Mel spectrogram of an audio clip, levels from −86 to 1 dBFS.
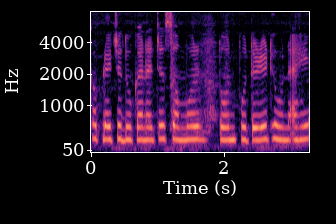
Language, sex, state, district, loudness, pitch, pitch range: Marathi, female, Maharashtra, Chandrapur, -24 LUFS, 275 Hz, 270-285 Hz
